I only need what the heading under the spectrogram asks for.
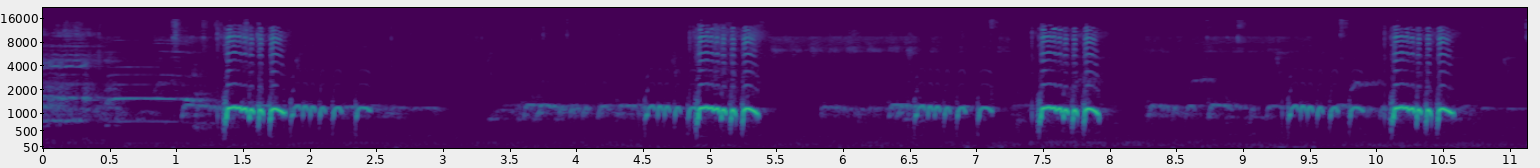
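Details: Singing local zebra dove kept as a lure bird, repeating a cooing phrase of rapid stuttered notes capped by a loud, bright final burst about every two and a half seconds.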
